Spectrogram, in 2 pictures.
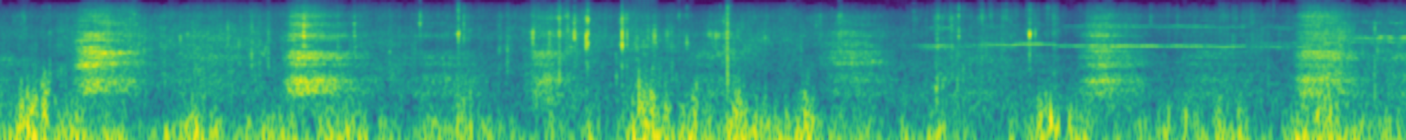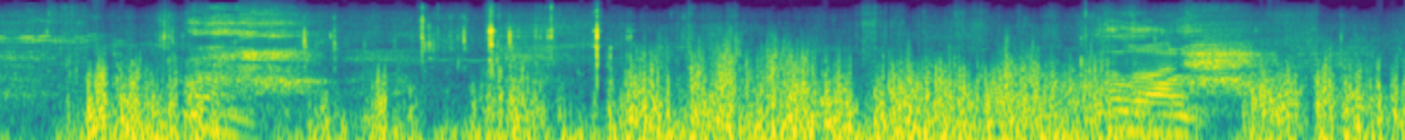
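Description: Handling noise close to the microphone as a landed striped bass is held and unhooked, with scattered rustles and knocks over a steady low rumble of wind and surf.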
